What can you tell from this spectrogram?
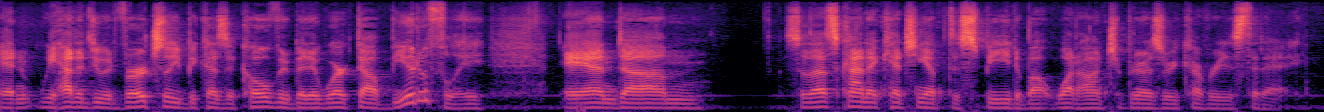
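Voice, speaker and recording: A man speaks at a very fast pace in an American accent. His intonation is monotone and flat. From US Northeast, Massachusetts. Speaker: author, trainer and recovery coach; coach guest. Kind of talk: live interview. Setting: live online video stream. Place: home room.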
